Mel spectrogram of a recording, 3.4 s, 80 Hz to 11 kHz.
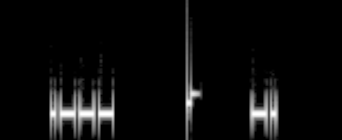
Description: Morse code, heard as a keyed tone, about 25 wpm, 700 Hz. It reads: J N
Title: Single Letter-Number Alt - Rapid-Fire 25wpm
